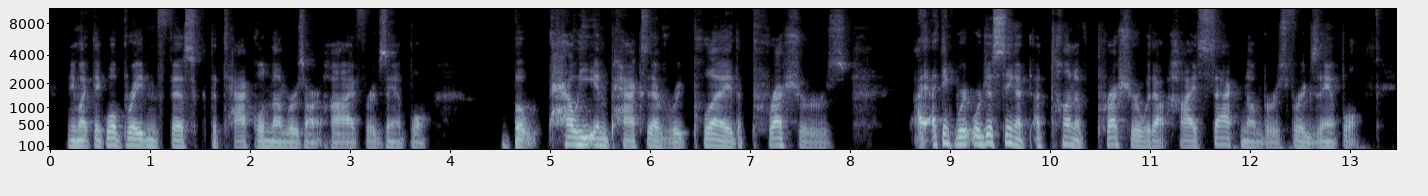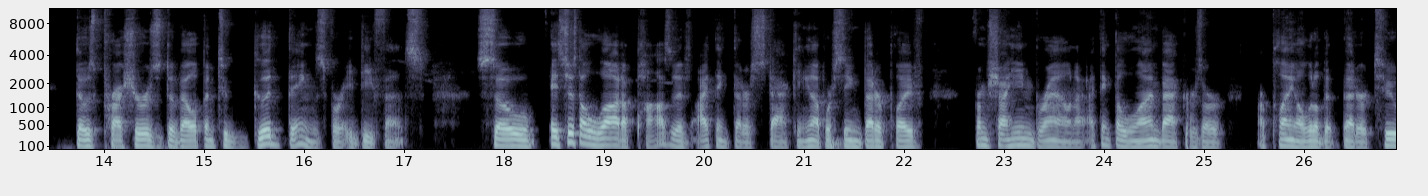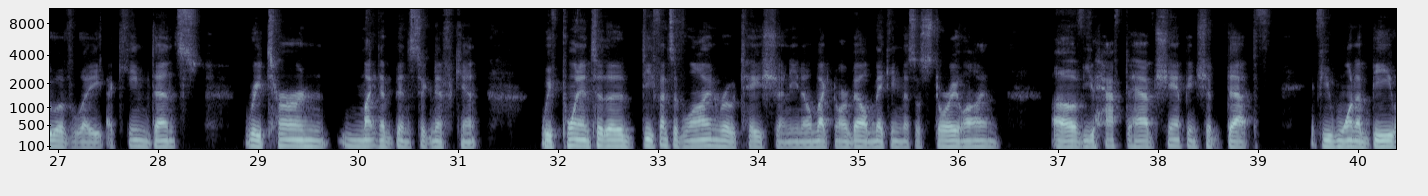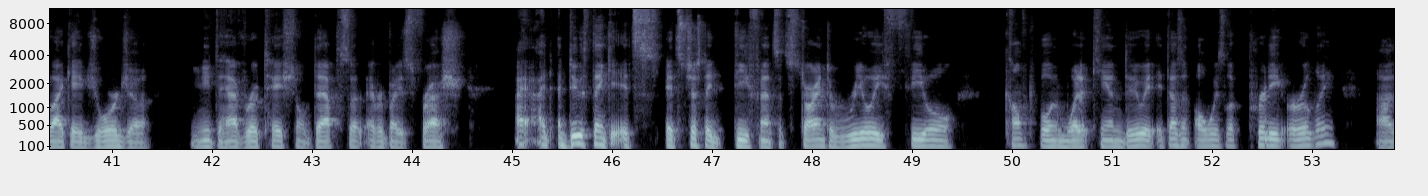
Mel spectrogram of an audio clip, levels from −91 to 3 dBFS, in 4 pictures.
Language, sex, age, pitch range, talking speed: English, male, 40-59, 90-110 Hz, 175 wpm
